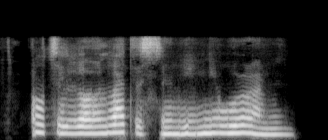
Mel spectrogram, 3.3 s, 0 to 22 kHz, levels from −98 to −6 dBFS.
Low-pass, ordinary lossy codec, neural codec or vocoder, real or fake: 7.2 kHz; none; codec, 16 kHz in and 24 kHz out, 0.6 kbps, FireRedTTS-2 codec; fake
